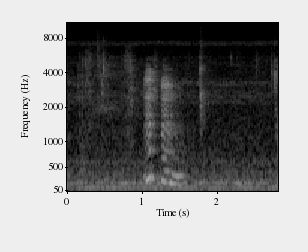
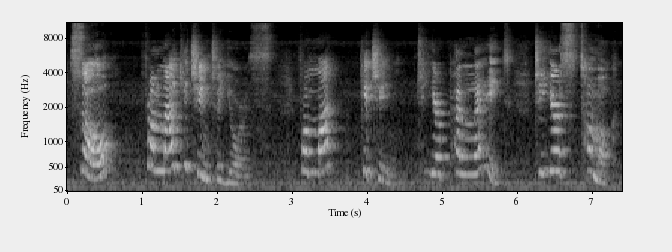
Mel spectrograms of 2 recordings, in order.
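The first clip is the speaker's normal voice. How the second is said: excited; 8 semitones higher, 3 dB louder than usual. Real, not acted. Vlogger presents her curry to viewers, voice rising high with excitement. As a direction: pitch climbing high, voice lifting with each phrase.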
